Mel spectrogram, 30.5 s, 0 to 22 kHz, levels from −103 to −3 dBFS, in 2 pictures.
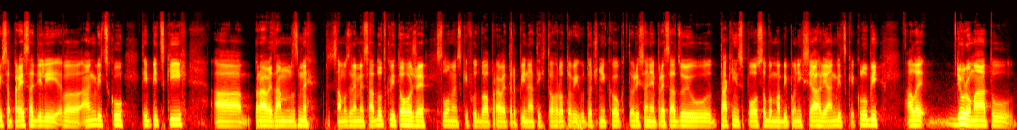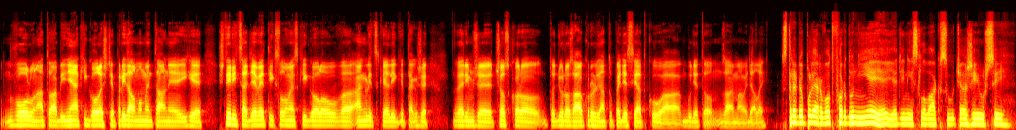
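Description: Lost packets rebuilt from error correction occur at 0.57–0.67 s, 3.43–3.57 s (just before "práve tam"), 5.65 s (after "samozrejme sa"), 6.81–6.87 s, 24.19 s (before "na tú") and 26.49–26.51 s. The speech never drops out. Each missing stretch, lasting 20 to 80 ms and fitting runs of one to four 20 ms packets, was replaced by the low-bitrate copy carried in the following packet. Those moments sound briefly rougher and noisier.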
